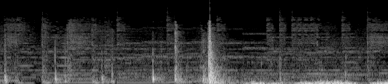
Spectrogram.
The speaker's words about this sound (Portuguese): Peraí que eu tenho que fechar minha porta. Peraí.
